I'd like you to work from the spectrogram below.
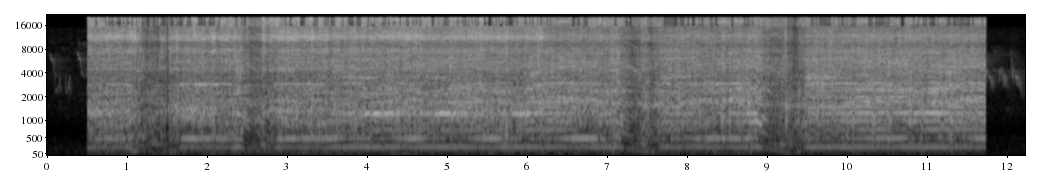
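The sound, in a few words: hand blender blending lentils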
